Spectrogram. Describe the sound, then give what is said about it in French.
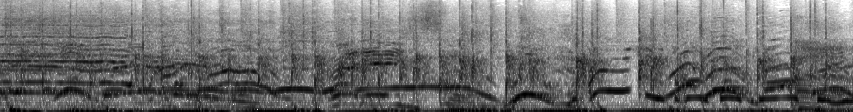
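Applause and cheering from a crowd during a radio call-in prize game, dense and steady throughout, with many overlapping shouting voices over the clapping. “Cinquième étape, on applaudit.”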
